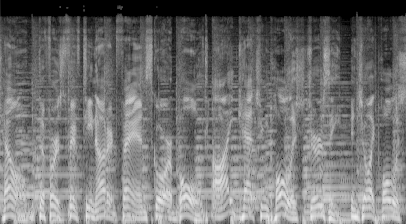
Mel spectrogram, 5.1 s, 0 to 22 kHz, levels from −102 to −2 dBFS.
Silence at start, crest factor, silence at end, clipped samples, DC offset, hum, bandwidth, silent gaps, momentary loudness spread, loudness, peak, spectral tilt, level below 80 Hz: 0 s; 14 dB; 0 s; under 0.1%; under 0.1%; none; 16.5 kHz; none; 2 LU; -18 LUFS; -4 dBFS; -5 dB/octave; -36 dBFS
